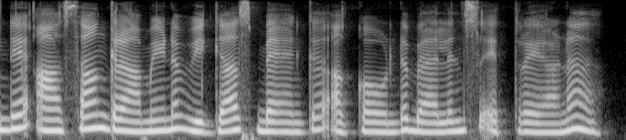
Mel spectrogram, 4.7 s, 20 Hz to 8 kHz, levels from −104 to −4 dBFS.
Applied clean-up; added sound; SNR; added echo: none; none; none; none.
